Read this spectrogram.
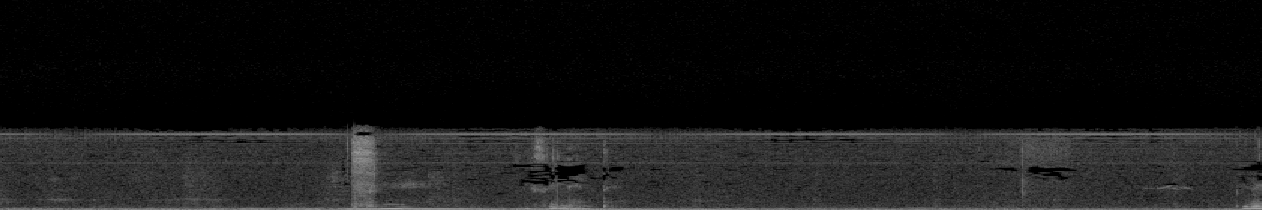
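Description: A middle-aged woman snores softly close by.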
